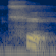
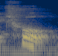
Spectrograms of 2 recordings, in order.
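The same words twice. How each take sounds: First: "Chu" with a rounded ü, falling tone; correct vowel in "Chu". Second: "chu" with a plain English oo, like "choo"; wrong vowel in "chu". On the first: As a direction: say "Chu" with ü, dropping in pitch. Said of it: "getting that vowel sound". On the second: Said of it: "make sure that we don't say". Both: Shown as a demonstration.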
